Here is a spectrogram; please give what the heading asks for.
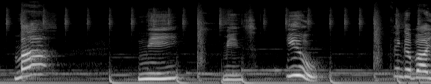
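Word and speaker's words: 吗: means how are you how do you say the ma you go up yeah go go up so that's a question mark right so ma ma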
